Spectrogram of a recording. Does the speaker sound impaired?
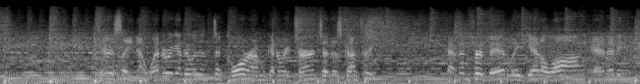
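No.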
